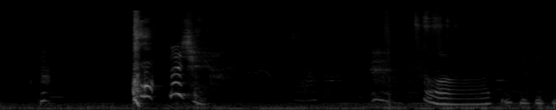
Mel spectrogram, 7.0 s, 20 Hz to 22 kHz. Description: Every time our 5 week old son sneezes, his arms fly up into his face.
